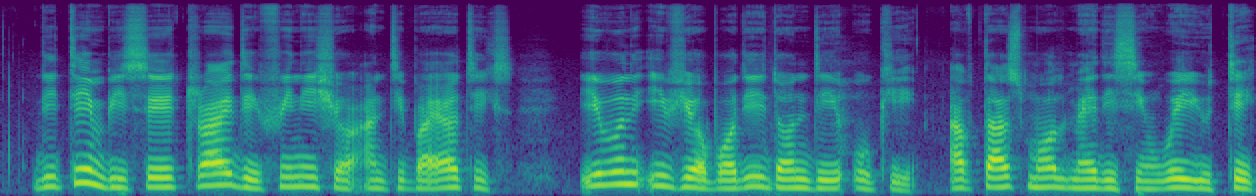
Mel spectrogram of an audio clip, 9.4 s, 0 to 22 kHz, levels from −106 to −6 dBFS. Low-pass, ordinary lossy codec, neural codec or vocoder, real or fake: 19.8 kHz; none; none; real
